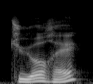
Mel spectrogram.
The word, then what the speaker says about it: tu aurais: Tu aurais, same thing here, final S not pronounced.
